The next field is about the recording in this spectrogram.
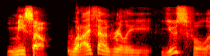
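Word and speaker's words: Musou: very familiar with the Musu game. Muso? What do you say that? Musu? Anyway, very familiar with Dynasty Warriors games. It's mousy. Mousy? Mousy. It's pronounced miso.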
